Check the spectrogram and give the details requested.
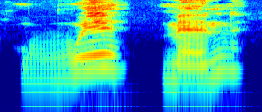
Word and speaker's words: women: Okay, so that O is not pronounced with an O sound. It's women. Okay, now, singular is woman.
